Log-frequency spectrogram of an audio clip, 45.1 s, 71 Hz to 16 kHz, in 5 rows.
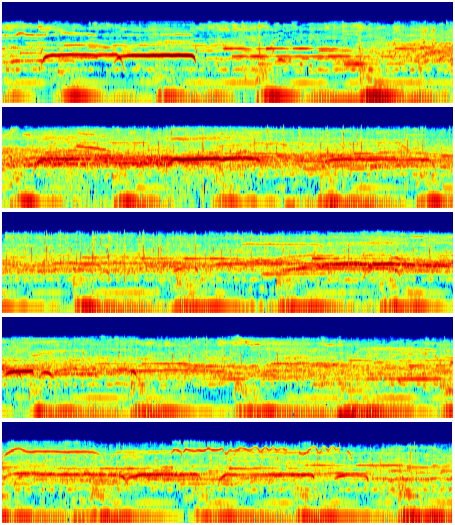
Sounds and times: Cheering: 0.0s - 45.0s.

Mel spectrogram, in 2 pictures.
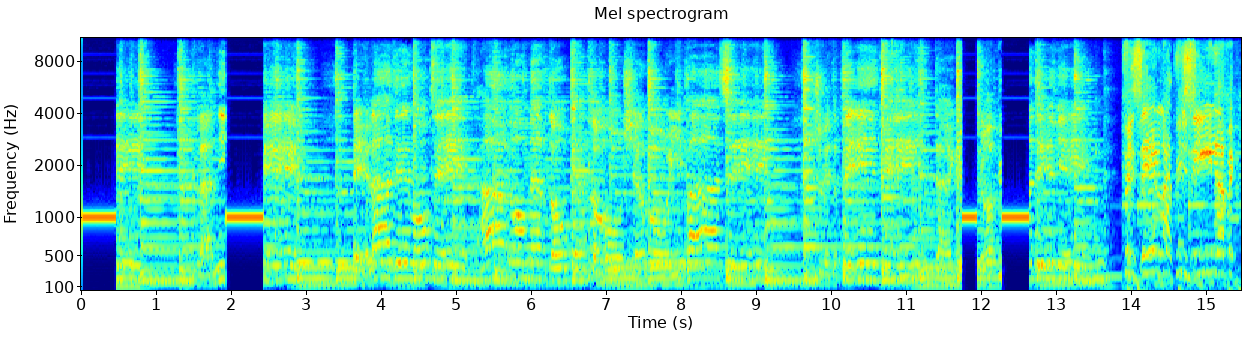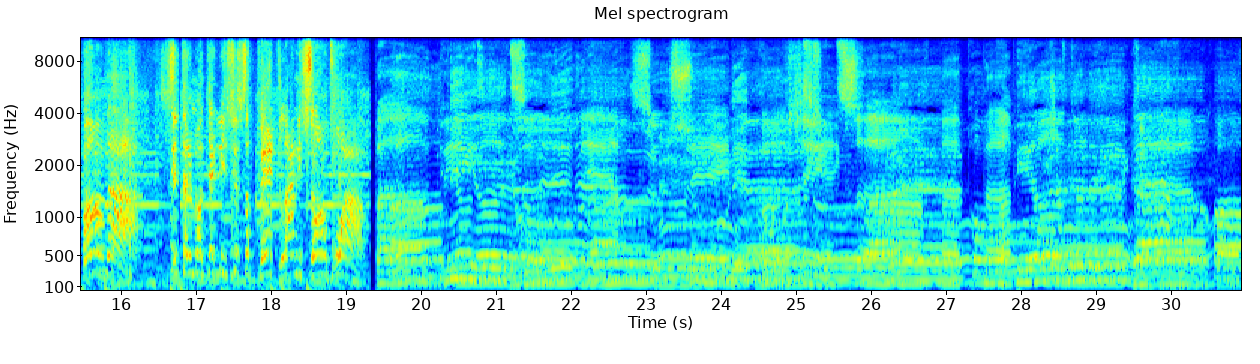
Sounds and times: Music: 0.5s - 30.9s.

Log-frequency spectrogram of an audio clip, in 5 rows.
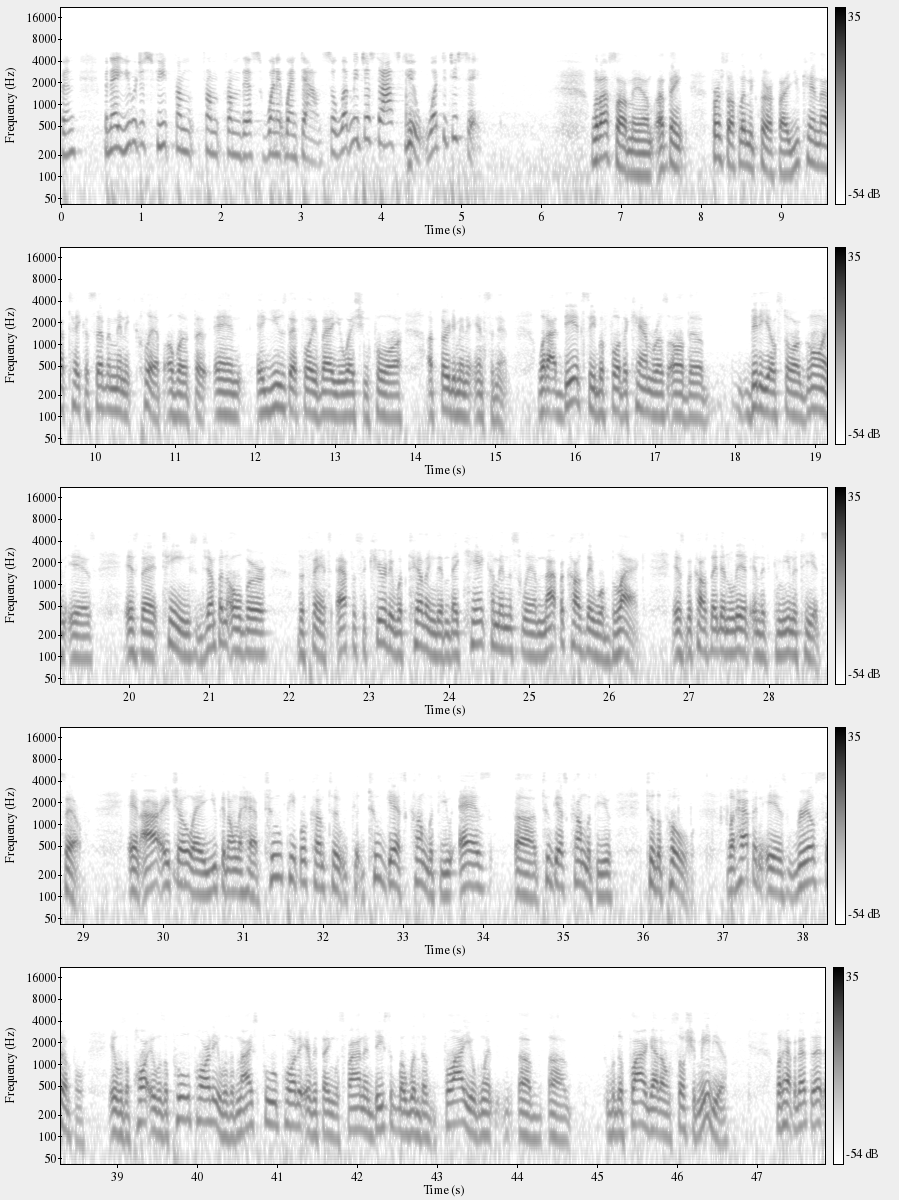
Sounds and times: Speech: 0.0s - 5.3s, 6.6s - 29.0s, 29.6s - 46.7s, 47.3s - 47.8s.

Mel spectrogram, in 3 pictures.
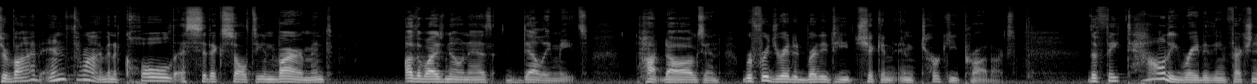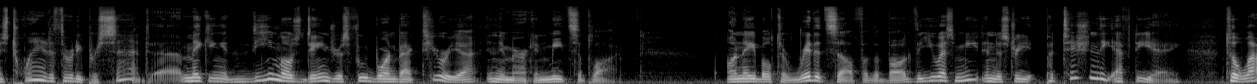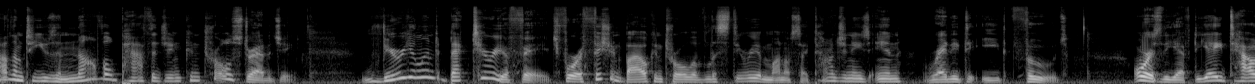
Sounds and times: Speech: 0.0s - 3.4s, 4.1s - 10.2s, 10.9s - 18.8s, 19.8s - 28.2s, 28.8s - 35.9s, 36.5s - 37.6s.

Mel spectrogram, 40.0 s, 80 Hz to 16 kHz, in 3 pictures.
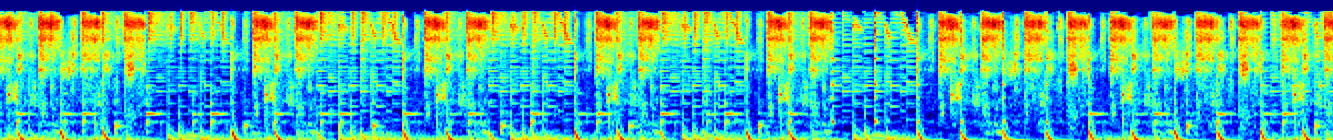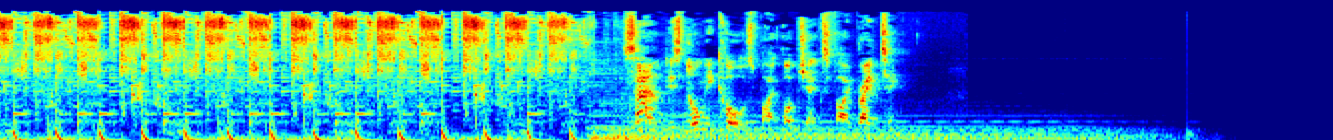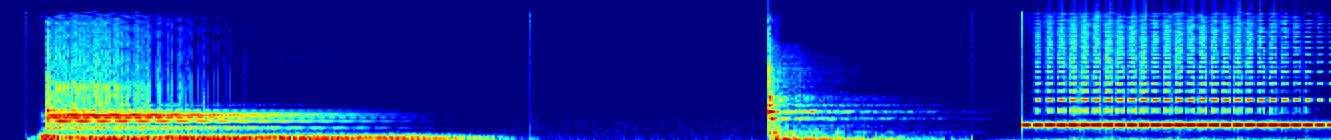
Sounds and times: Music: 0.0s - 25.3s
Speech: 19.6s - 22.4s.

